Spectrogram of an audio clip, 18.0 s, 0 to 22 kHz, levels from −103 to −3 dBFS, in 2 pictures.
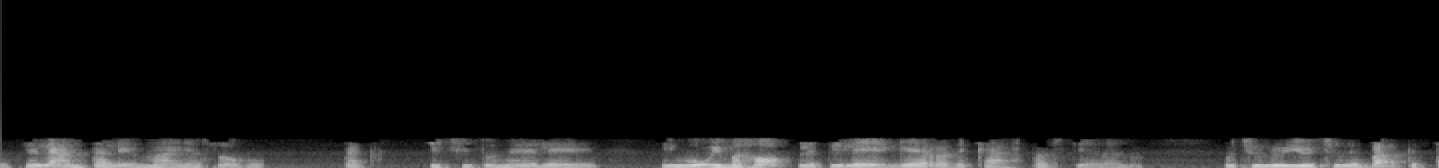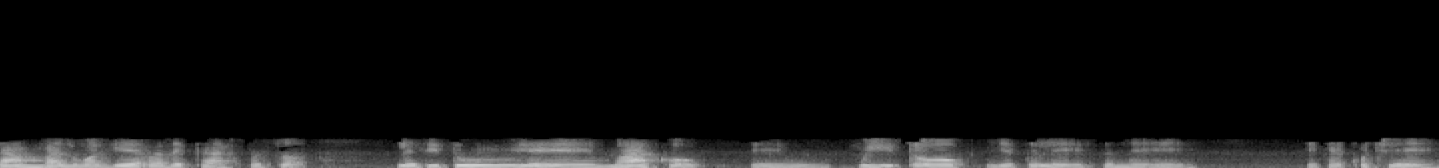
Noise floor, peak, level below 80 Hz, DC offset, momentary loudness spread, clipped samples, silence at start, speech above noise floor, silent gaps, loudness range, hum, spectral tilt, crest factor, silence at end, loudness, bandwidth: -64 dBFS; -14 dBFS; -86 dBFS; under 0.1%; 14 LU; under 0.1%; 0 s; 33 dB; none; 5 LU; none; -6 dB/octave; 18 dB; 0 s; -31 LUFS; 4 kHz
